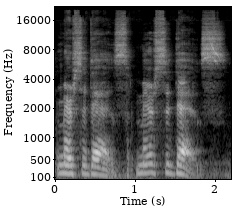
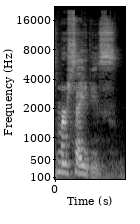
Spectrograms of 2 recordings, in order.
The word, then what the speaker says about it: Mercedes: And the woman that he's in love with, he kept saying her name was Mercedes. Well, it's Mercedes. So, and every time he'd say her name, I'm like, oh, that's a pretty name, Mercedes. It's Mercedes, if you were to read the name.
